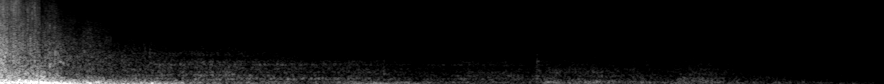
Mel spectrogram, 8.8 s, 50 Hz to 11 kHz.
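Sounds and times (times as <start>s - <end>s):
M1A1 cannon fire: 0.0s - 6.0s.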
